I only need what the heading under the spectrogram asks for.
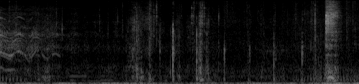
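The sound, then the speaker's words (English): A four-week-old cougar kitten snarls and hisses while swinging at a person's face, starting with a wavering growl, then several short raspy bursts and a sharp, loud hiss near the end. “Took a swing at you. Yeah, that was a hiss. A snarl.”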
